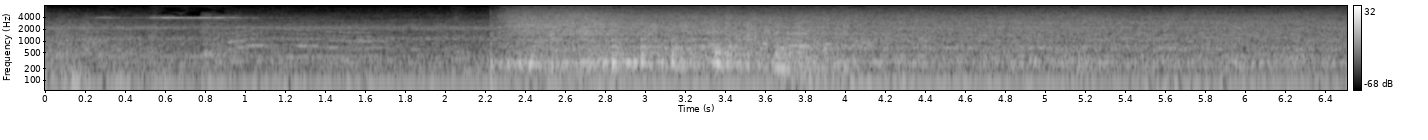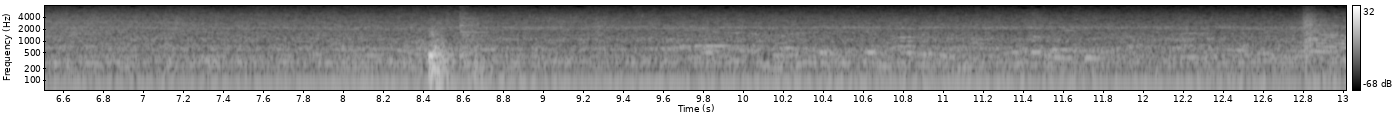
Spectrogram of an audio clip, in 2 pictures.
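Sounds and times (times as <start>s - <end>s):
sizzling in hot fat: 2.2s - 9.6s.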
